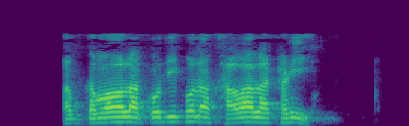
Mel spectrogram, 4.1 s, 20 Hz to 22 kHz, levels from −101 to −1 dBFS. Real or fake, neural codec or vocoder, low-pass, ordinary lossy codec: fake; codec, 44.1 kHz, 3.4 kbps, Pupu-Codec; 7.2 kHz; MP3, 48 kbps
